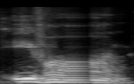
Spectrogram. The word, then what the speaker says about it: Ivan: He says his name is pronounced Yvonne. I guess it's Yvonne.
